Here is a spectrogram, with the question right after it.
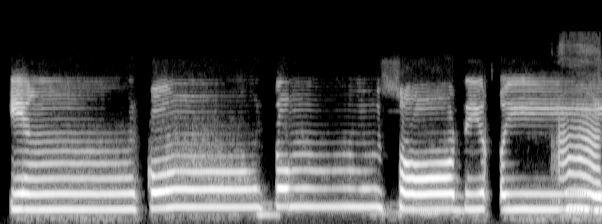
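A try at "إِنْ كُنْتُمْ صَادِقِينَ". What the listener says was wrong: Kelamaan. Jangan juga kelamaan ya. In kuntum shodiqin. Tapi nggak boleh mantul dan nggak.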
